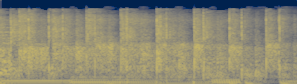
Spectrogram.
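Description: A steady burst of applause welcoming a guest on a show, dense overlapping claps filling the whole clip, with a low humming musical tone droning underneath and no voices.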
